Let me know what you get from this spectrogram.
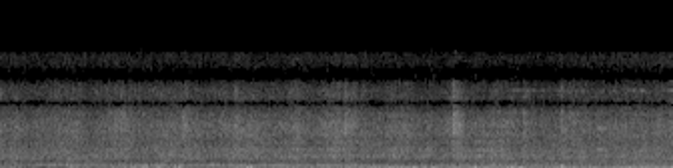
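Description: Slow freight train of boxcars and tank cars rolling past: a steady low rumble of wheels on the rails with irregular knocks and rattles, growing somewhat louder about halfway through.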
